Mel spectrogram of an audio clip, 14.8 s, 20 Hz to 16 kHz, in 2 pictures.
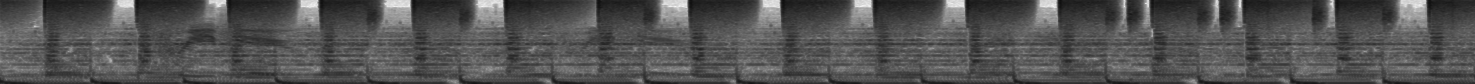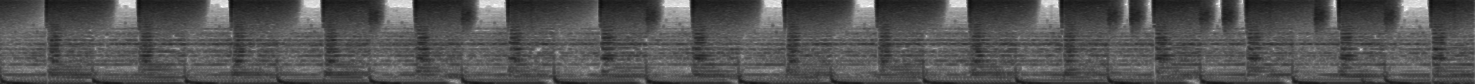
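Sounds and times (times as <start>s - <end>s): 
melodic electronica energy ska loop: 0.0s - 14.7s.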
